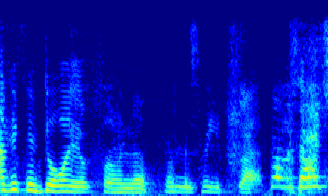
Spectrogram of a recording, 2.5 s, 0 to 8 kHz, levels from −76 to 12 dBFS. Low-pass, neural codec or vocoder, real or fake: 7.2 kHz; codec, 16 kHz in and 24 kHz out, 0.6 kbps, FireRedTTS-2 codec; fake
